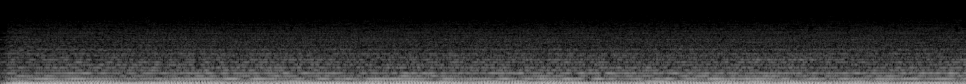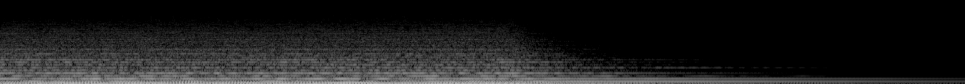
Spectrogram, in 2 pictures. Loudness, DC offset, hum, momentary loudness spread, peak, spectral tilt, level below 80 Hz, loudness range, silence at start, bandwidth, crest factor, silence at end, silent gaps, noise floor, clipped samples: -29 LUFS; under 0.1%; none; 9 LU; -12 dBFS; -7.5 dB/octave; -28 dBFS; 7 LU; 0 s; 8.6 kHz; 14 dB; 1.4 s; none; -57 dBFS; under 0.1%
